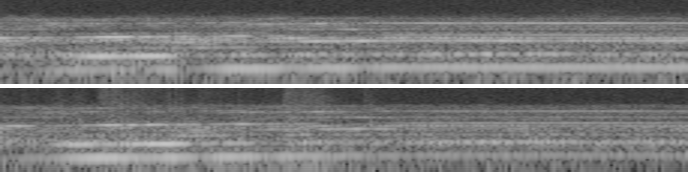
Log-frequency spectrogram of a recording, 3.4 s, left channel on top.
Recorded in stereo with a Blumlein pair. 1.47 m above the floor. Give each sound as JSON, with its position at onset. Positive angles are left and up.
{"t": 0.0, "sound": "a machine running", "azimuth_deg": 15, "distance_m": 5.0}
